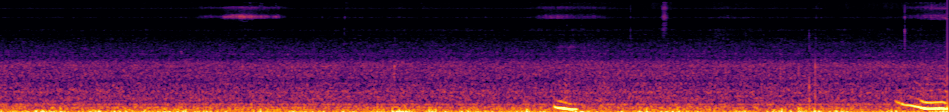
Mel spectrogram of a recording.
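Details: Sleeping cat Umi snoring: a low rumbling drone, then two short falling whistles from the nose in the second half, about four seconds apart.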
